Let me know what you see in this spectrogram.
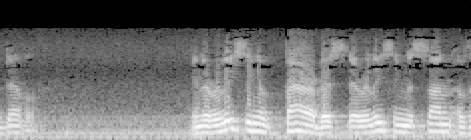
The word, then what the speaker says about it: Barabbas: And its correct pronunciation is Barabbas, son of the devil father.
